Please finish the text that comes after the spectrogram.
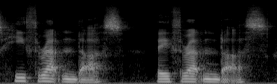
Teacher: If I'm ending with a vowel after the D, they threatened us. My D will link, and it's almost like the D will go on the word us.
